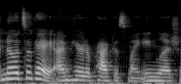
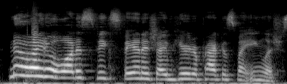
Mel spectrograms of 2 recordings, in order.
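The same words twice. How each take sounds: First: Polite refusal. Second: Loud, high frustrated outburst; frustrated protest. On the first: Shown as a demonstration. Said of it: "stick with English and say". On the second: Retold or imitated. Learner refusing to be spoken to in Spanish, loud frustrated protest. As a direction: push back loudly, annoyed. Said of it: "you might get frustrated and go".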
